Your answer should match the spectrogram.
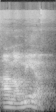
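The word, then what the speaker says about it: ἀνομία: And when you read that verse, because iniquity shall abound, when you go into that word iniquity in the Greek, that word is pronounced anomia.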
